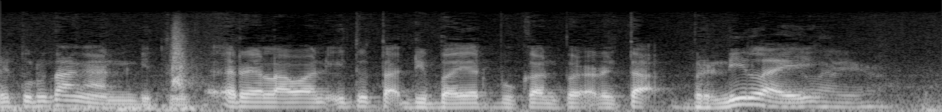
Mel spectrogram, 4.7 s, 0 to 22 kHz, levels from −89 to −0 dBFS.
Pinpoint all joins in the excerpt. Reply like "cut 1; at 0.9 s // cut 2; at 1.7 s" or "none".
cut 1; at 0.9 s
